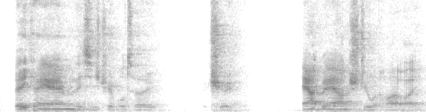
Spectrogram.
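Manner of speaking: unruffled, utterly calm police radio voice. Retelling a sergeant's radio call starting a pursuit: imitating a very calm radio voice. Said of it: "in just the calmest voice you've ever heard".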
